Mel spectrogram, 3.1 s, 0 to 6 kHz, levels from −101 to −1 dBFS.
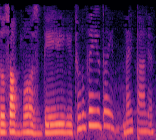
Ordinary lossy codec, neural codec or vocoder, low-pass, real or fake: MP3, 24 kbps; codec, 24 kHz, 0.9 kbps, WavTokenizer, medium music audio release; 5.4 kHz; fake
